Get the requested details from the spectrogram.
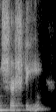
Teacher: not as flat as when you are saying sa sha right when you are saying sha as in Shashi your tongue is really curled up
